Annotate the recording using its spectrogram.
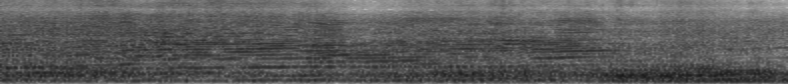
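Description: Small racing motorbike engines whine loudly at high revs, rising and falling in pitch as they race past.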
